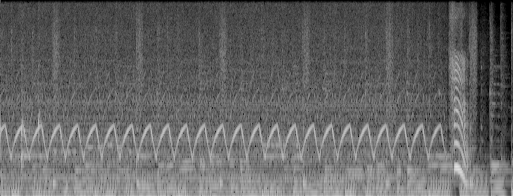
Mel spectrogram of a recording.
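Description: Cartoon fire truck siren in a fast yelp, the pitch sweeping up and down about four times a second. Near the end it glides down in pitch and stops, and light music comes in.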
